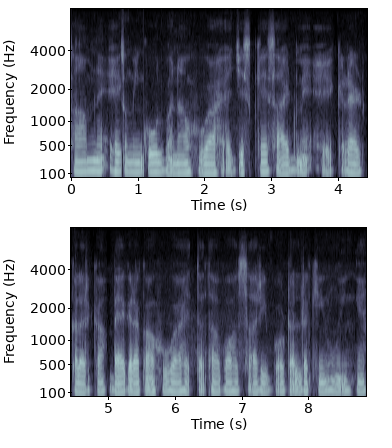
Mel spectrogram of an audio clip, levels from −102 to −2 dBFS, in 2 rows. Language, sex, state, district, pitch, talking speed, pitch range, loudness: Hindi, male, Jharkhand, Sahebganj, 120 Hz, 170 wpm, 110-125 Hz, -37 LUFS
